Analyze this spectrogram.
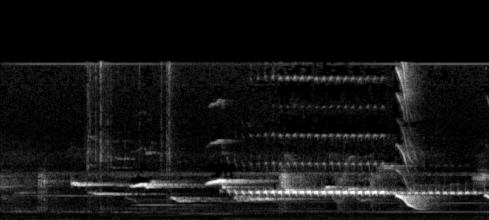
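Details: Common iora in gacor song: level whistles at varied pitches, then a fast even trill of rapid pulsed notes lasting about a second, ending in a downward-sweeping slur.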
